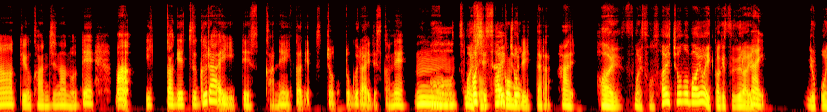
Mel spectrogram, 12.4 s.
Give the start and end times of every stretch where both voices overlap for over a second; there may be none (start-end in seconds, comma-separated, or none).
6.4-7.9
